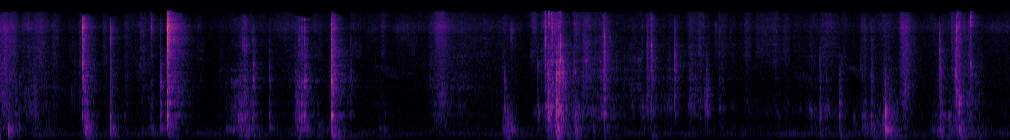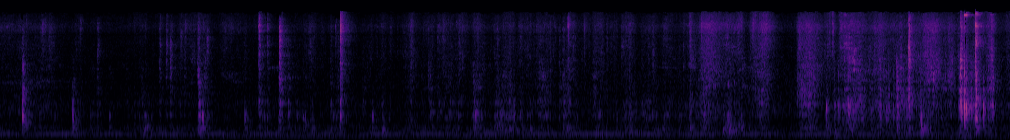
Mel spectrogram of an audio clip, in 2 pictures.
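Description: Scattered clicks and clunks of a golf cart's forward/reverse switch and its metal mounting hardware being handled and set back in place, with one louder knock about five seconds in and a stretch of scraping near the end, over a faint steady low hum.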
